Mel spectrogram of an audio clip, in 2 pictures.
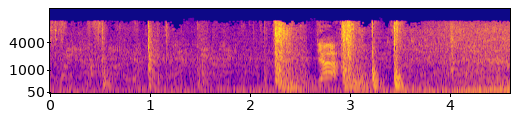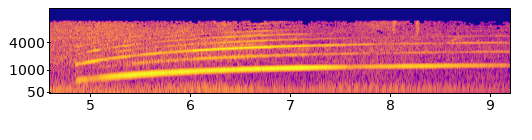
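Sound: ambulance siren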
